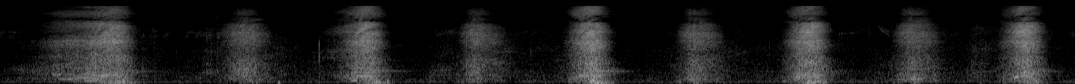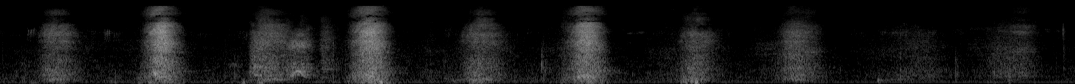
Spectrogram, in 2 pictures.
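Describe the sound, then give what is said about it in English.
Rhythmic, forceful breaths pushed through the nose during a breathing exercise, roughly one per second, about twenty in a row. Each is a sharp, airy huff, with no talking. “Moving with the breathing that you can hear.”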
